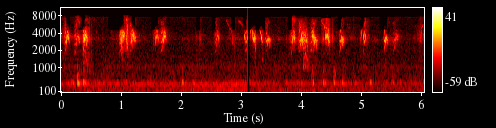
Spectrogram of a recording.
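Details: Maya birds, Eurasian tree sparrows, feeding in a backyard under a solar-powered wildlife camera; scattered high, punchy chirps in pairs and small clusters, busier toward the end, with a low background hum.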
